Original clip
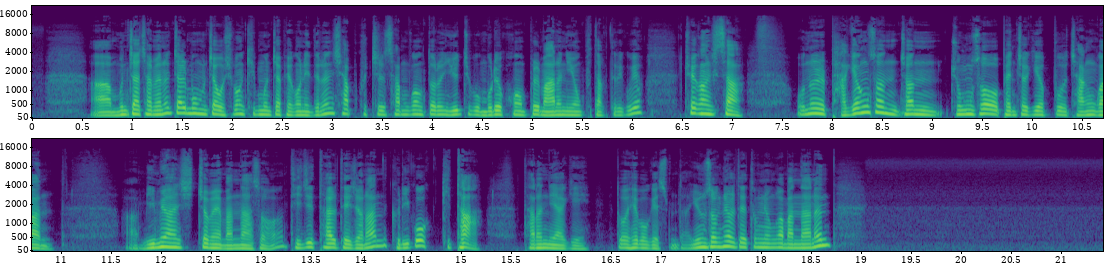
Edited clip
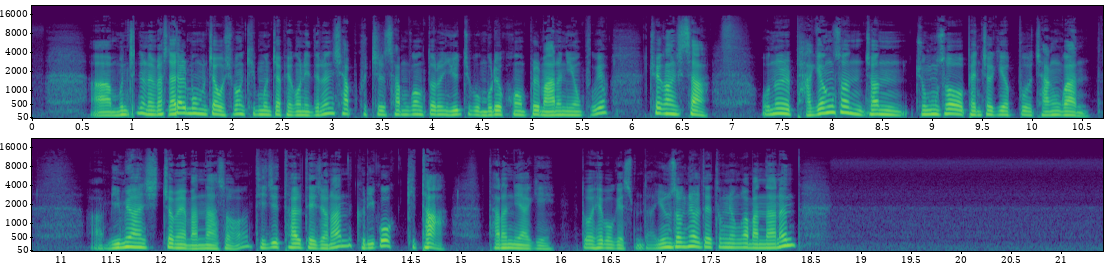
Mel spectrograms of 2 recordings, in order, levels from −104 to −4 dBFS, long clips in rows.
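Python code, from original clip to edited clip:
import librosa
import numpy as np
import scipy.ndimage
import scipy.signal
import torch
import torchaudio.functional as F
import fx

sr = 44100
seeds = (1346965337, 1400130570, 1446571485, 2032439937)

y = fx.edit(x, sr, fx.reverse_span(start_s=1.0, length_s=0.44),
    fx.cut(start_s=5.58, length_s=0.35), tone=tone)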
